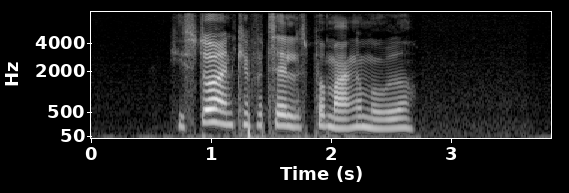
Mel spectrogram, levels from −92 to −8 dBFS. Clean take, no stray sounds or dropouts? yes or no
yes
